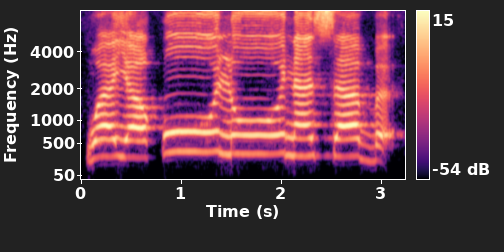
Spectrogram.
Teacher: Huruf ba ketika mati sifatnya lantun. Okey, lantunkan bunyi dia. Lantunan yang kecil. Wa yaquluna sab.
